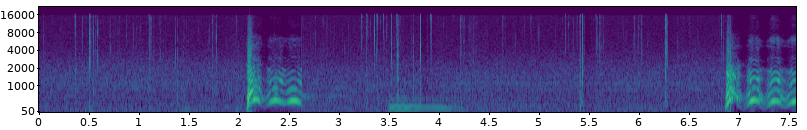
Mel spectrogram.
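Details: A dog yaps in two short bursts of three wavering, high-pitched barks, separated by a stretch of background noise with clicks and a brief low rumble.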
